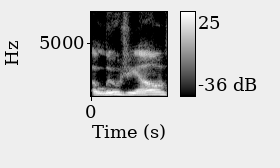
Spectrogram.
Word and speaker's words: Illusione: I think it's Illusiones. I know that it's obnoxious how they've decided to pronounce it. It's illusion with an E.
